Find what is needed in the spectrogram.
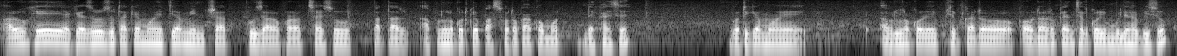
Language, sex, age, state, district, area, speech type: Assamese, male, 18-30, Assam, Majuli, urban, spontaneous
